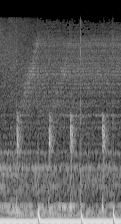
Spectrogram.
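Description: Hip-hop beat with no vocals: a deep, held bass note under kick drums that drop in pitch, with short higher percussion hits.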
